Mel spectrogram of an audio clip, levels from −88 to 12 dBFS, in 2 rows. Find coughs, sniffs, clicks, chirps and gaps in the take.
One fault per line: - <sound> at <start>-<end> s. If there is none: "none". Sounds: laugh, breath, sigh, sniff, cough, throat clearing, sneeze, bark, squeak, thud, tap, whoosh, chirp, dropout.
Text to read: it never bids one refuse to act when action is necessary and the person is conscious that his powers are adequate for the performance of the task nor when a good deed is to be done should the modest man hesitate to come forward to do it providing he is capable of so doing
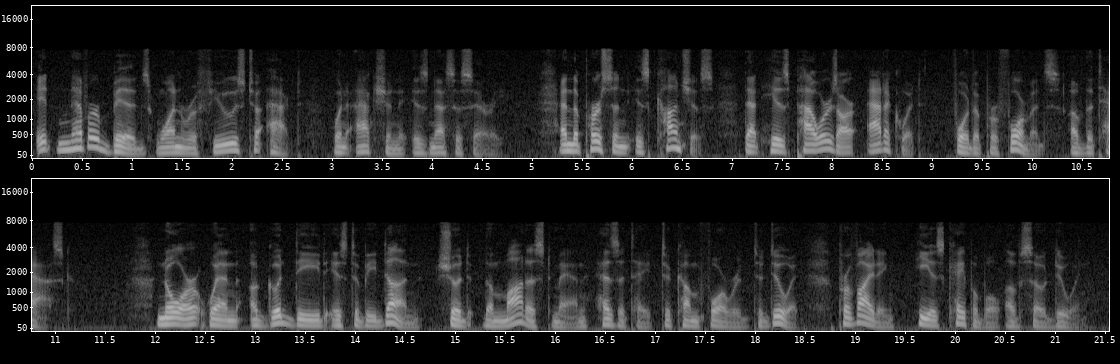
none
